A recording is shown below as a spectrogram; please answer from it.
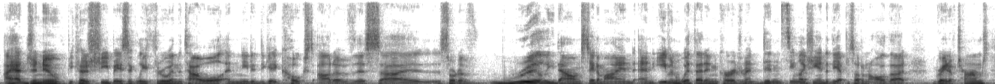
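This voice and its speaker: Man, podcast co-host, opinionated, animated retelling, faint hiss behind. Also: mid-range voice, moderate pace. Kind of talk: casual recap chat.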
